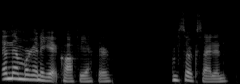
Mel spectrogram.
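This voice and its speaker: A woman's voice: sits low, very animated, rapid-fire, a little mellow, no echo. A young adult woman streaming live, chatting casually with her chat while gaming and greeting viewers by name.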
